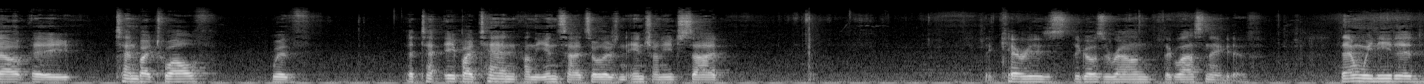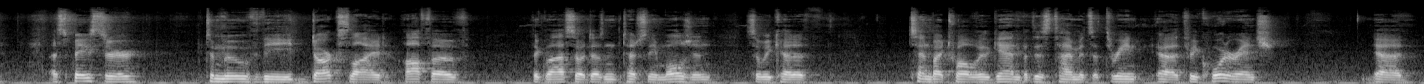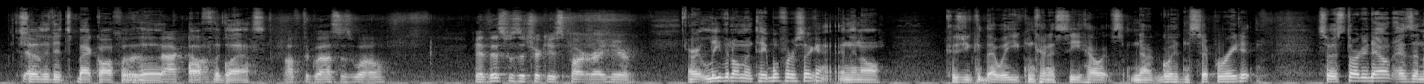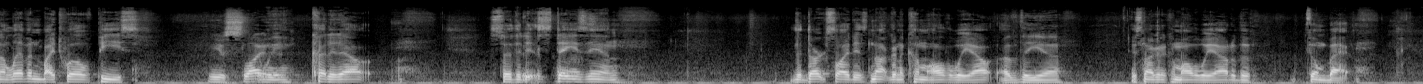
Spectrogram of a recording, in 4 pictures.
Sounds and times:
Speech: 0.0s - 3.2s, 4.0s - 7.4s, 9.8s - 12.6s, 13.4s - 19.0s, 19.6s - 22.5s, 23.3s - 27.1s, 27.8s - 32.4s, 33.2s - 46.8s, 47.6s - 49.1s, 50.6s - 56.5s.

